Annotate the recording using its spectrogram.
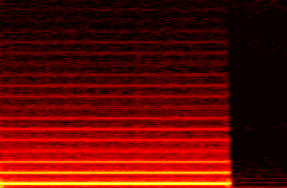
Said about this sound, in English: Boy, this is Emmy Award winning radio, just a phone ringing. Nobody answers the phone, they don't have any music.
